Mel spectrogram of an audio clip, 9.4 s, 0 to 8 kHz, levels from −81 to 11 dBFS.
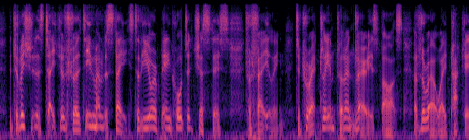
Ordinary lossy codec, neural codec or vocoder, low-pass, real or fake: none; autoencoder, 22.05 kHz, a latent of 192 numbers a frame, VITS, trained on many speakers; 7.2 kHz; fake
